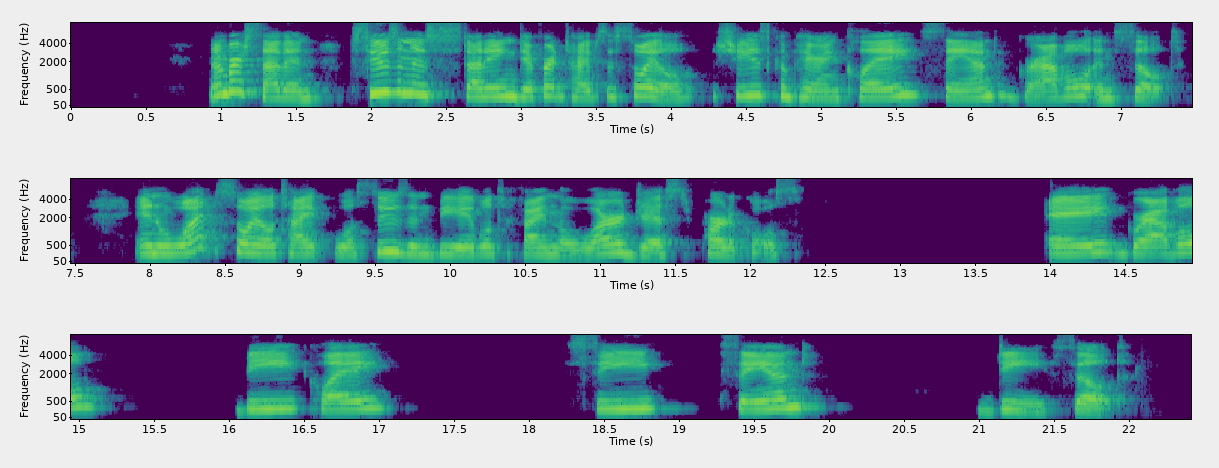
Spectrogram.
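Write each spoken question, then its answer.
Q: In what soil type will Susan be able to find the largest particles?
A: A: gravel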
